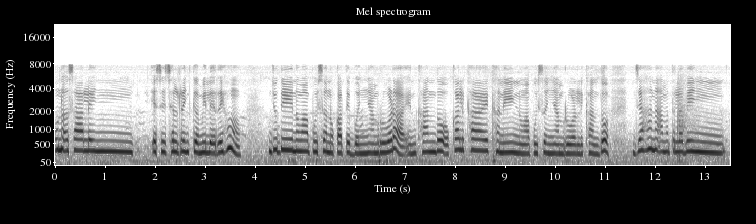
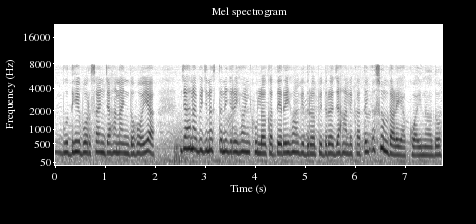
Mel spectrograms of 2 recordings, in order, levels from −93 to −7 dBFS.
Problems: constant background noise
